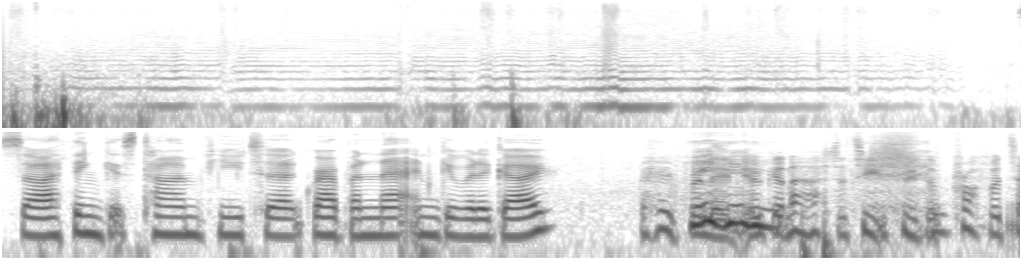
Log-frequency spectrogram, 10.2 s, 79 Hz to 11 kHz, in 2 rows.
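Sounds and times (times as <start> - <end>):
marked bumblebees buzzing as they are released: 0.0 - 4.8
speech: 5.2 - 10.1
laughter: 8.3 - 10.1.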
